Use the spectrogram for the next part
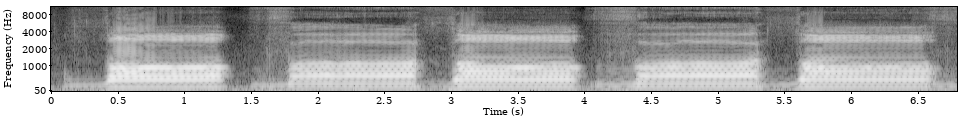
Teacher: the front flat part of the tongue against the edge of the upper teeth, right? And it is heavy. That means the back of the tongue is raised, and it is soft. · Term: heavy letter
